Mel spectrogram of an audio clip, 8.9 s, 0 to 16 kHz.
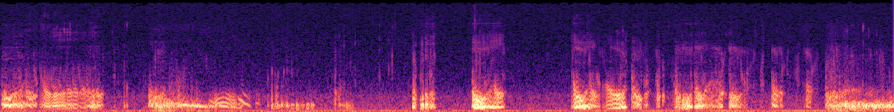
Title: Stomach Growl 3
